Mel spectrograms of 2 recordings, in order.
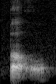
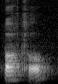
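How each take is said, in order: First: The middle t is replaced by a glottal stop. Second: The middle consonant is a clear t sound. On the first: It is how a Londoner says it. The speaker calls it wrong. "a Londoner saying bottle" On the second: It is the standard way of saying it. The speaker calls it right. "instead of the T sounds, which they should be making"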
